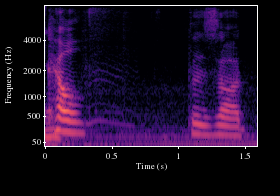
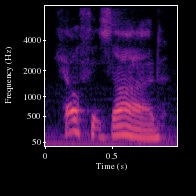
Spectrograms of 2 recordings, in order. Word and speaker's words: Kel'Thuzad: done that there you go that's how you pronounce it excellent alright Oh kel'thuzad kel'thuzad in Borean tundra that's right that's right yeah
